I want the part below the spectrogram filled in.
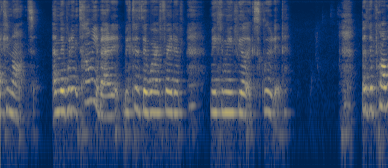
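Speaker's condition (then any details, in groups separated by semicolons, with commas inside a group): Cerebral palsy, athetoid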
